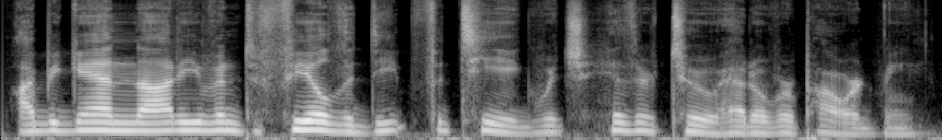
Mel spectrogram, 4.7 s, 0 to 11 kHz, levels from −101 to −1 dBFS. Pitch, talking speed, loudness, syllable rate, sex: 130 Hz, 180 wpm, -20 LUFS, 5.4 syllables/s, male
